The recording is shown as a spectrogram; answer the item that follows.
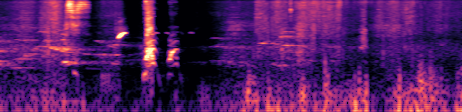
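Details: Sax, a Patterdale Terrier at RSPCA Macclesfield waiting for a new home, playing: a brief cluster of two or three sharp, high yipping barks midway, with a person's voice calling encouragement and steady rustling noise throughout.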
